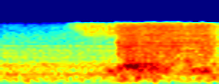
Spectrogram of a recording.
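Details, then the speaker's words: Speaker's own mechanical ventilator heard during podcast speech: brief rising hiss of air as a breath is delivered; mechanical ventilator breath sound. "hello everyone my name is that noise earrings my ventilator"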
